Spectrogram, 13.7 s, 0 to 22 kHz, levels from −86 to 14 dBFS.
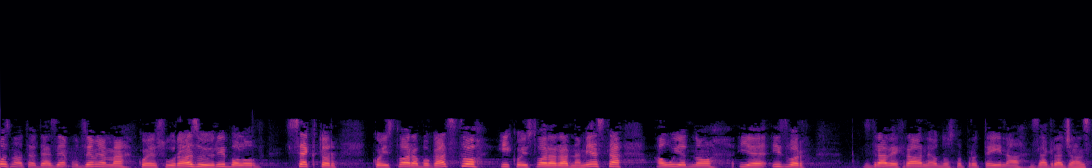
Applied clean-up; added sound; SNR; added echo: none; none; none; none.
